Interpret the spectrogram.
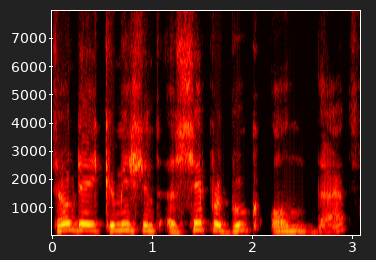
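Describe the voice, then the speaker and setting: A man in a Dutch accent, at a fairly slow pace. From Netherlands. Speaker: history professor. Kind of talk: interview.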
